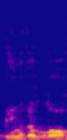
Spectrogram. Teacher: نون میں اخفا کریں گے کیونکہ نون ساکن کے بعد دال حروف اخفا میں سے ہے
